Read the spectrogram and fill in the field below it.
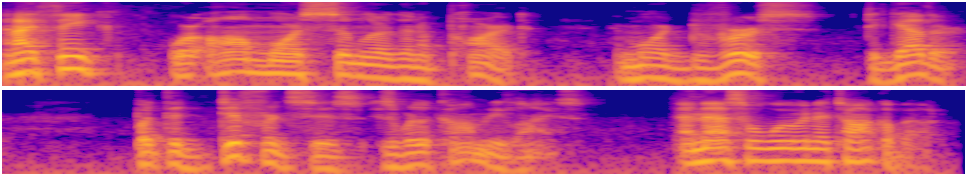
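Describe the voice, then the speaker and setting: Gravelly comedian hosting an awards show. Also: male voice, mid-range voice. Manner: storytelling, punchy delivery. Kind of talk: standup comedy.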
